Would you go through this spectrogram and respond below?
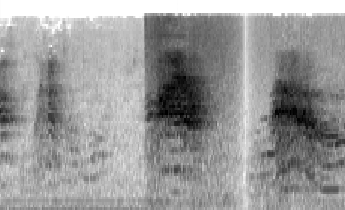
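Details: Cat in a fight with a soft moan followed by two loud, breathy hisses separated by a short silence.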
